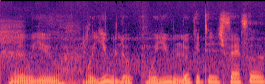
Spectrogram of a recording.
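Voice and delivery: slight, half-there Southern accent in a put-on voice. Building a character called Little Willie, trying his line in a vaguely Southern accent. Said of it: "That still sounds vaguely Southern".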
